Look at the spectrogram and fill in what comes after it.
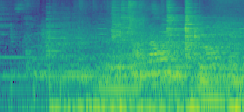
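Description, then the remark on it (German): Busy café ambience in Braunschweig, Germany: cups and cutlery clink and rattle repeatedly over a steady murmur of indistinct voices in the background, moderately loud throughout. “Ich habe mich mit ihr in Braunschweig auf einen Kaffee getroffen.”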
